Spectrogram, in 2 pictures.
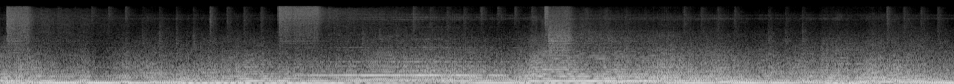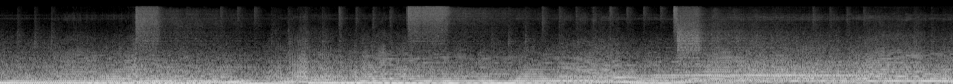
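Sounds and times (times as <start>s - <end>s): hissing noise bursts: 0.0s - 8.3s, 10.8s - 18.1s
low electronic drone: 0.0s - 19.0s.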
